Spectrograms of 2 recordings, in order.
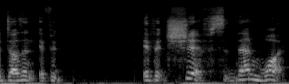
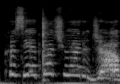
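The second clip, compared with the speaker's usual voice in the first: surprised; 4 dB louder, faster than usual. Real, not acted. Reacting to a viewer's comment.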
